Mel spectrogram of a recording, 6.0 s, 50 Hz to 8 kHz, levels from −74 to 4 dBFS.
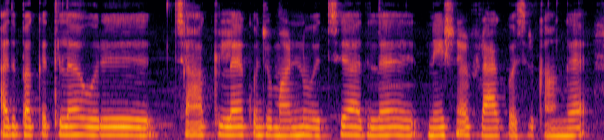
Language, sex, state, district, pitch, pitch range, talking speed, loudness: Tamil, female, Tamil Nadu, Kanyakumari, 170 Hz, 165-175 Hz, 110 wpm, -16 LUFS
